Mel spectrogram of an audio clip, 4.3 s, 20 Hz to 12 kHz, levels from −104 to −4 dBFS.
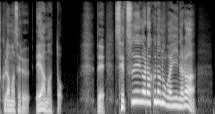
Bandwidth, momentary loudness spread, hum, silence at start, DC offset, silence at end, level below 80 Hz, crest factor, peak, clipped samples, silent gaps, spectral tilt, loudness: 12 kHz; 12 LU; none; 0 s; under 0.1%; 0.4 s; -48 dBFS; 16 dB; -4 dBFS; under 0.1%; none; -5.5 dB/octave; -19 LUFS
